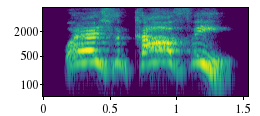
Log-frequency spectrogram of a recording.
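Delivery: play-acted high screaming shout. Retelling walking in unable to hear as people ask if okay; retelling a deafened scream. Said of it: "And I'm screaming because I can't hear".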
